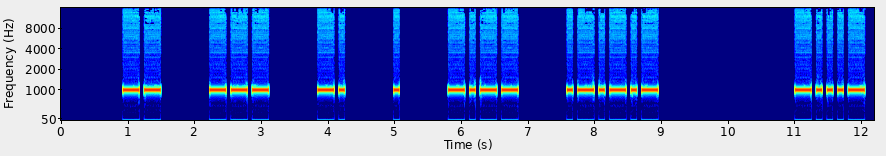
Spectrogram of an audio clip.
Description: Morse code, heard as a keyed tone, about 15 wpm, spaced as for 8 wpm, 1000 Hz. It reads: MONEY. <BT>
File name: qotdfiles / 8wpm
